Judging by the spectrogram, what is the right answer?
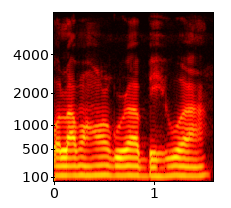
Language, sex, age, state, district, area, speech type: Assamese, female, 18-30, Assam, Nagaon, rural, spontaneous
